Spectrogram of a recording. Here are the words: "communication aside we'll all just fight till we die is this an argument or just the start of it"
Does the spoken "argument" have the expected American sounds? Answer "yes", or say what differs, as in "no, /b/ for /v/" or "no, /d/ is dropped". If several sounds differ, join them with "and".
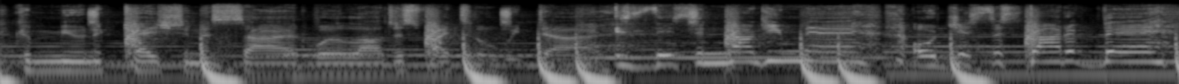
no, /n/ is dropped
